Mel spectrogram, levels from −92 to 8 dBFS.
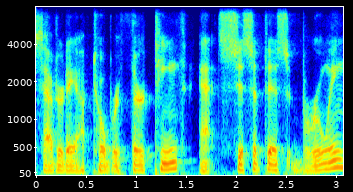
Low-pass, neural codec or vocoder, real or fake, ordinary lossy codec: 7.2 kHz; codec, 16 kHz in and 24 kHz out, 1 kbps, XY-Tokenizer; fake; Opus, 32 kbps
